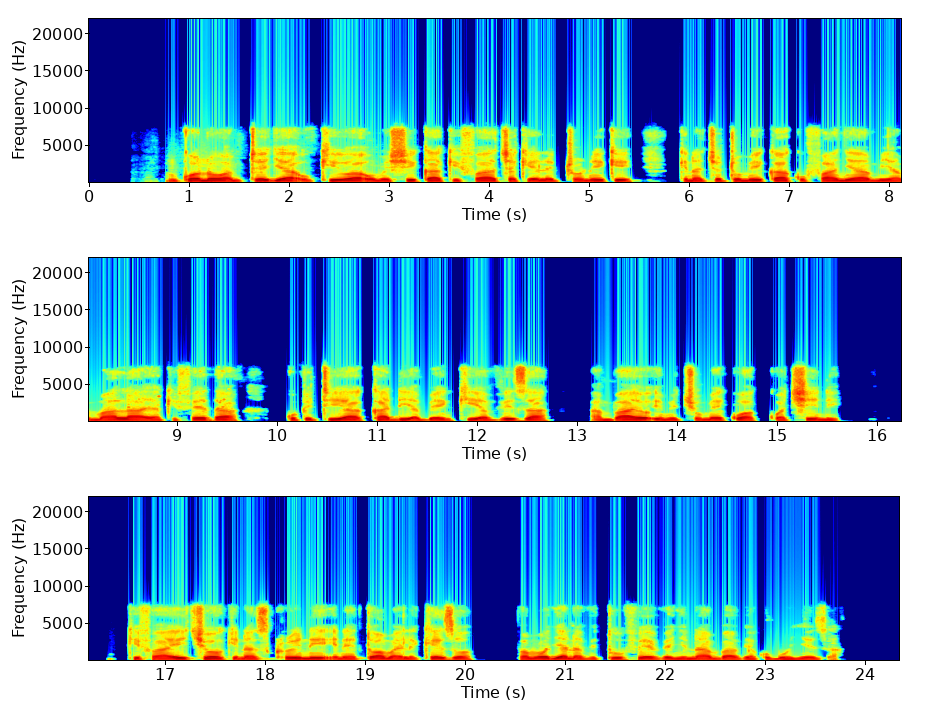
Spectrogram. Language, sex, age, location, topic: Swahili, male, 25-35, Dar es Salaam, finance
